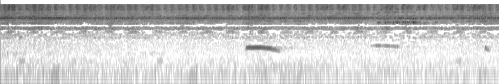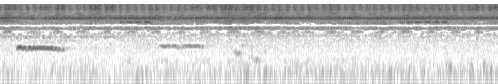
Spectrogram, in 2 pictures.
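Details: Crickets chirping at night in a village: a dense, unbroken high-pitched chorus of many callers with a steady pulsing trill beneath it. A few short, lower whistled notes break in between five and fourteen seconds.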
